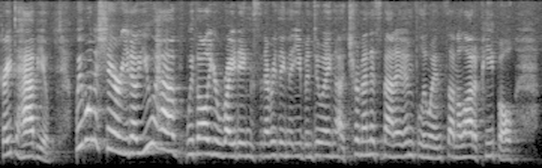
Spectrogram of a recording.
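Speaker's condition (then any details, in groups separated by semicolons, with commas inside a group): No condition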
